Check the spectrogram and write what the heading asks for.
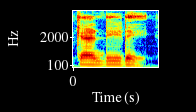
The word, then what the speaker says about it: Candide: or candid in English you are likely to pronounce it candid day because the spelling is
